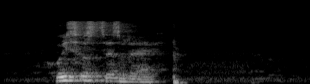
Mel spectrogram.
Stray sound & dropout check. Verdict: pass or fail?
pass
